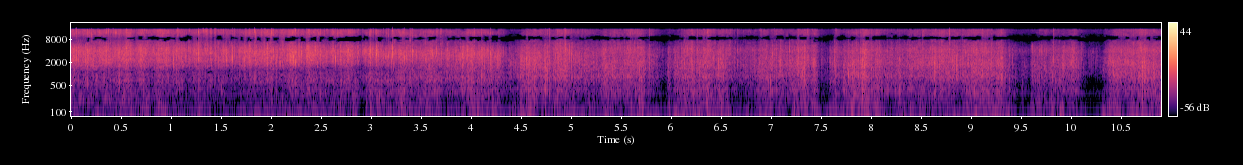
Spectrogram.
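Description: Clear plastic wrapping crinkled and crumpled in the hands, a dense, continuous crackling broken by a few brief pauses in the second half.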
